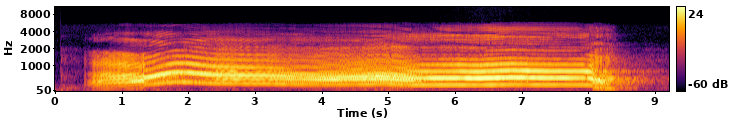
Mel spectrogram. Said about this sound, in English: A misshapen figure filled the entrance, standing on two legs. A thing covered in hair shook and bent in odd ways. The antlers jutting from the top of its head scraped the stone ceiling and it screamed.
